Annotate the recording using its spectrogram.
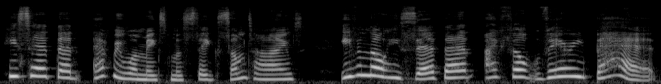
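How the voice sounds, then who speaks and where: A woman hosting a children's storytime, reading aloud in a cheerful, encouraging and expressive way. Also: high voice, a little slow, dry recording, studio quality. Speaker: host of a children's read-aloud show.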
